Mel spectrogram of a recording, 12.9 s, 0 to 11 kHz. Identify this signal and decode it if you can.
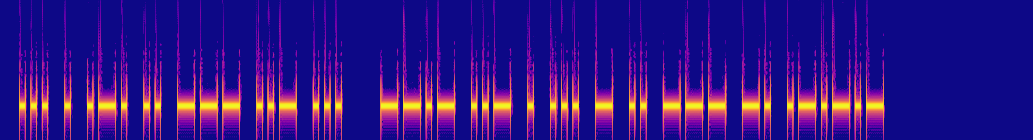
Morse code, heard as a keyed tone, about 17 wpm, 700 Hz. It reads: SERIOUS QUESTION.
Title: Sentences from Top 1400 Words 17wpm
